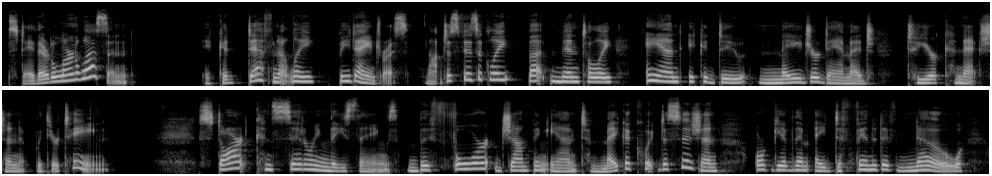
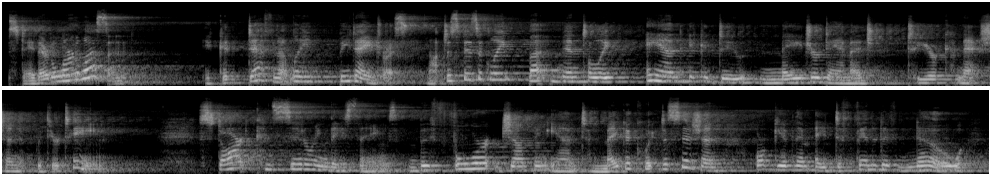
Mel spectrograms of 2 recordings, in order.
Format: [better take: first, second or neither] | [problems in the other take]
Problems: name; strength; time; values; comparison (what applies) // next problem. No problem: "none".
first | room echo; slight; dies away in 1.9 s // off-mic speech; somewhat distant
